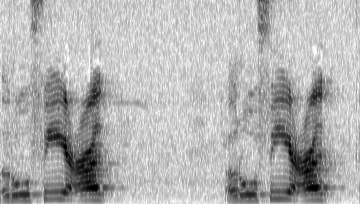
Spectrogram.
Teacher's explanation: عین کی آواز حلق سے، اور تا پر جزم ہے تو تا کو ہم پیچھے والے حرف سے ملا کر پڑھیں گے.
